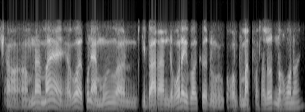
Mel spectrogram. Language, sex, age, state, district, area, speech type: Assamese, male, 45-60, Assam, Tinsukia, rural, conversation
